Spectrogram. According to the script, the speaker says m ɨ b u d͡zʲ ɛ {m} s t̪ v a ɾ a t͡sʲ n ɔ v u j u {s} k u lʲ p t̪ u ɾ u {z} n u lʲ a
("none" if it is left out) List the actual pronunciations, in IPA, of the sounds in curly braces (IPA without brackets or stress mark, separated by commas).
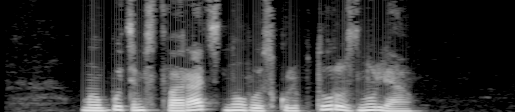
m, s, z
